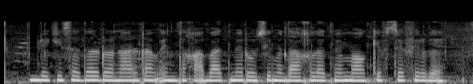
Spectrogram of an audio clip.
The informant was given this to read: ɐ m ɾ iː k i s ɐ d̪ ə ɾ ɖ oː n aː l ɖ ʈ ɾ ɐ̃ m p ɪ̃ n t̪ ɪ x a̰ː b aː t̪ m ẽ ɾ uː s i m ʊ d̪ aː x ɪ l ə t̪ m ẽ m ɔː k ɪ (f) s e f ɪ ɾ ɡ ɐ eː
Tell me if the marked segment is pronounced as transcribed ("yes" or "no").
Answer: yes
